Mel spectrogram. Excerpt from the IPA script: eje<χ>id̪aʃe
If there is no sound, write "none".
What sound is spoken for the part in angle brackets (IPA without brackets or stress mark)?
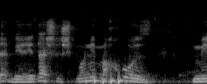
ʁ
